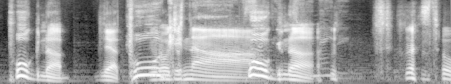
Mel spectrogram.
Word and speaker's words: Pugna: It wasn't Pugna or anything like that. It was Pugna.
